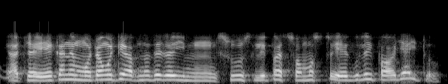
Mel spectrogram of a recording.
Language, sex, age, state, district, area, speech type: Bengali, male, 45-60, West Bengal, Darjeeling, rural, conversation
